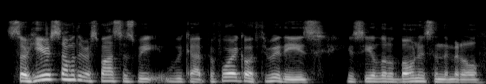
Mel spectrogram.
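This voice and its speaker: A man's voice: medium pitch, a little fast, warm tone. A man presenting a business webinar over a video call. He talks conversationally through his slides, with frequent fillers and restarts.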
